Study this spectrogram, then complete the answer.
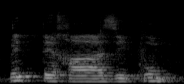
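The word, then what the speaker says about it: بِاتِّخَاذِكُمُ: So is this clear that this alif is not pronounced because you're combining ba with the ta?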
